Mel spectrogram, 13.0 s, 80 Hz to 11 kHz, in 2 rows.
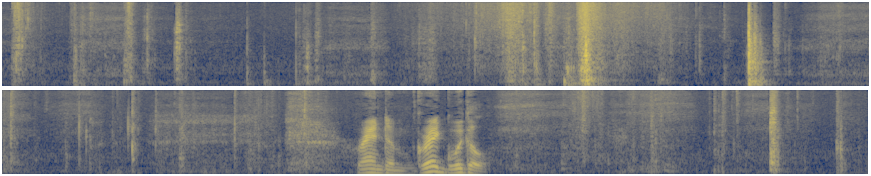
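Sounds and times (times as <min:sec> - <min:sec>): rustling: 0:03.0 - 0:05.5.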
